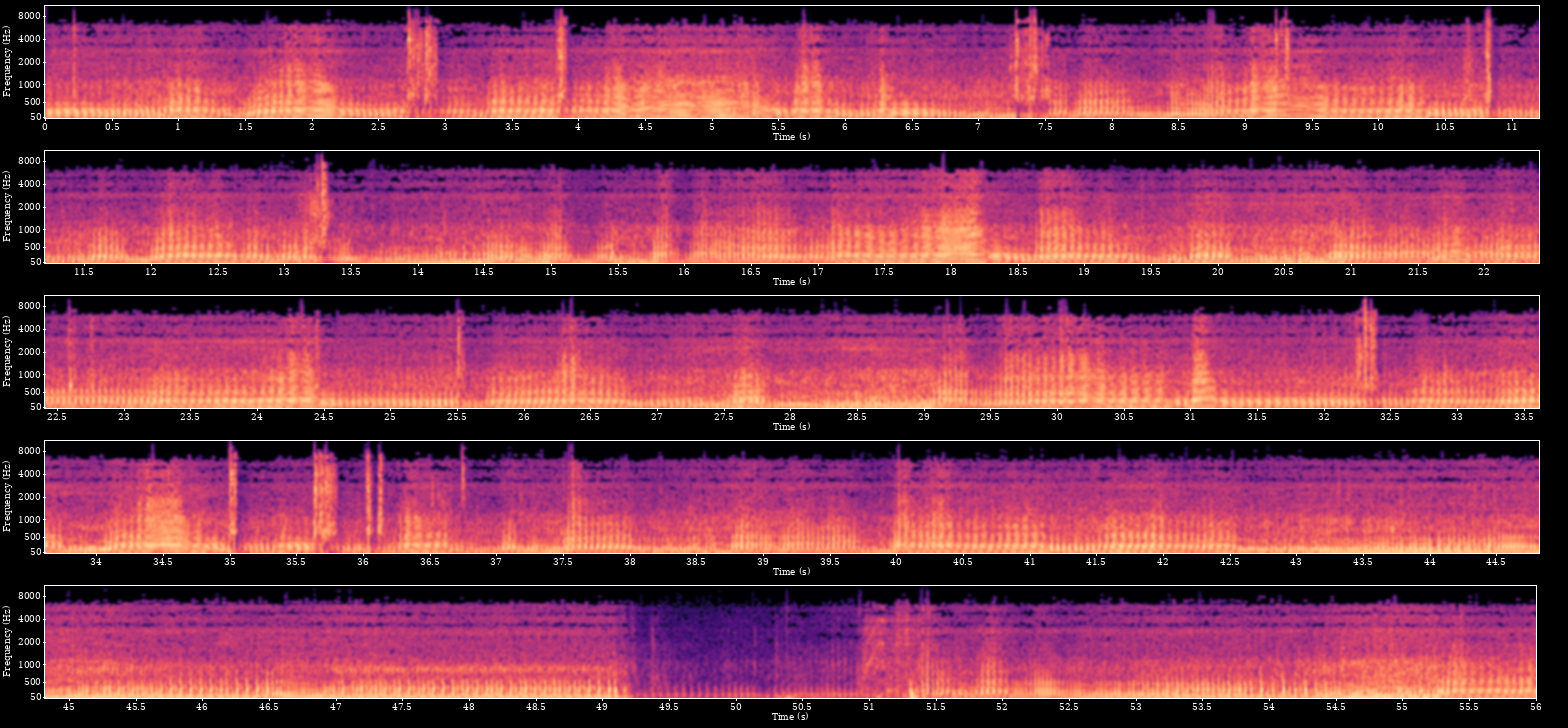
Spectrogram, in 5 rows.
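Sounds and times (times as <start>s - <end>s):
motorcycle engine revving: 0.0s - 56.0s
sharp clicks and knocks: 2.7s - 3.0s, 3.8s - 4.0s, 7.2s - 7.6s, 8.7s - 9.5s, 10.6s - 11.0s, 13.1s - 13.4s, 22.5s - 22.9s, 31.6s - 32.5s, 34.9s - 36.9s.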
